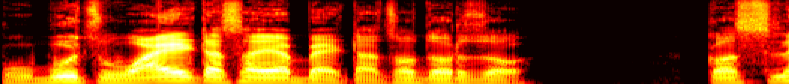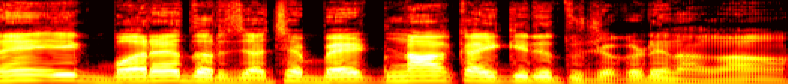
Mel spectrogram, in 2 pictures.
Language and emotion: Goan Konkani, angry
